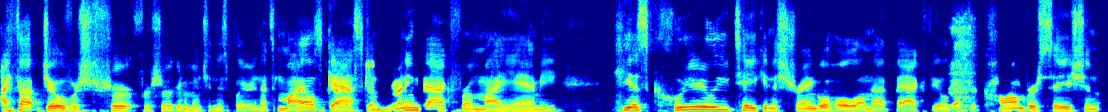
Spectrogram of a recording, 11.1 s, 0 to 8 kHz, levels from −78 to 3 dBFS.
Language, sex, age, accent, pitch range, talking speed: English, male, 20-39, American, 110-140 Hz, 170 wpm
